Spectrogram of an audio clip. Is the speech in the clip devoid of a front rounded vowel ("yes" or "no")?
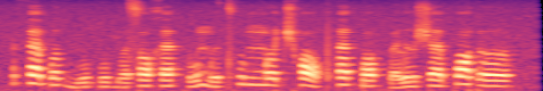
yes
